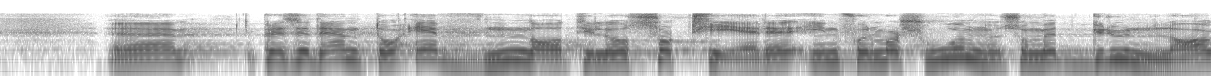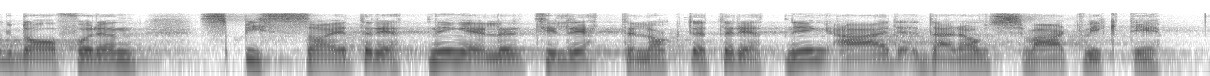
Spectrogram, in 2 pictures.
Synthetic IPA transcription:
pʰɾɛs̬ɪd̪ɛnt̪ɔʔɛʋnən̩d̪ɑt̪ʰɪlɔsɔʈʰeːɾəʔɪnfɔɾmɑʂuːnsɔmɛt̪ɡɾʉnlɑːɡd̪ɑfɔɾɛn | spɪsːɑɛt̪ːəɾɛt̪nɪŋɛlːəɾt̪ʰɪlɾɛt̪ːəlɑkt̪ɛt̪ːəɾɛt̪nɪŋæɾd̪æɾɑːʋsʋæːʈʋɪkt̪ɪ

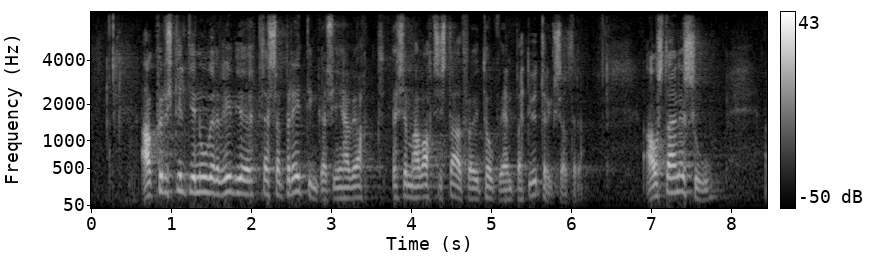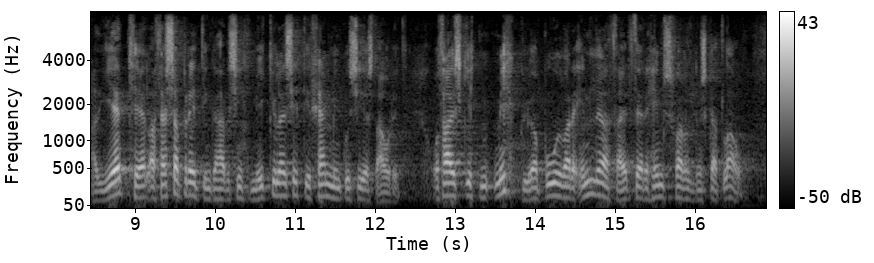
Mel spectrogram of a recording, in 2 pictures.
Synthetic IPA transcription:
a̰wkʰvɛɾɪscɪlt̪jɛnuvɛːɾarɪvjaʏhpθɛsːapɾeːjt̪iŋkasɛmjɛhavɪawhtsɛmhavawht̪sɪ̥st̪aːðfɾawjɪt̪ʰoːwkvɪɛmpajht̪ɪʏːt̪ɾḛjksa̰wθḛɾːa̰ | a̰ːwst̪aðɪnɛɾ̥suː | a̰ðjɛt̪ʰɛːlaðθɛsːapɾeːjt̪iŋkahavɪsin̥t̪mɪːcɪlajsɪht̪ir̥ɛmːiŋkʏsiːðast̪a̰ːwɾɪ̰ð | ɔɣθaðɪscɪht̪mɪhklʏaðpuːʏvaːjɾaʔɪnlɛɣaθajɾ̥θɛːɾḁɦejmsfaːɾalɪnskat̪laːw

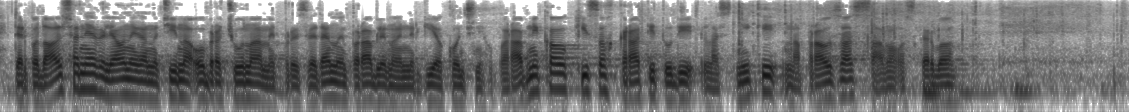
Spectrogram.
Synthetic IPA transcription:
t̪ɛɾpɔd̪aːlʃanjɛʋɛljaːwnɛɡanat͡ʃiːna̰ʔɔbɾʔat͡ʃuːnamɛt̪̚pɾɔizʋɛd̪ɛːnɔinpɔɾʔaːbljɛnɔɛnɛɾɡiːjɔkont͡ʃnixupɔɾʔa̰ːbnikɔwkisɔxkɾʔaːt̪it̪uːd̪ila̰st̪niːkina̰pɾʔawzasa̰ːmɔ̰ʔɔ̰skəɾbɔ

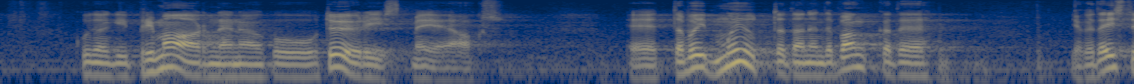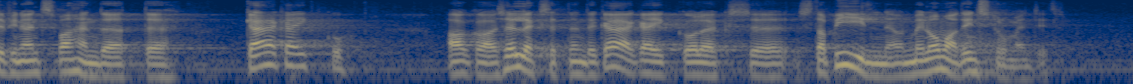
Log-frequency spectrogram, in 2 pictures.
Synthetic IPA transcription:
kujd̪̥ɑɡ̥iprimɑːrne̞nɑɡ̥ut̪ø̞ːɾiːst̪me̞je̞jɑ̰oks | e̞t̪ːɑvɤ̞jb̥mɤjut̪ːˑɑd̪̥ɑne̞nd̪e̞pɑŋkːˑɑd̪̥e̞ | jɑkɑt̪e̞jst̪e̞finɑnʲt̪svɑɦe̞nd̪̥ɑjɑt̪ːˑe̞ | kæekæjkːu | ɑɡ̥ɑse̞lːe̞kse̞t̪ne̞nd̪e̞kæekæjkːˑo̞lekst̪ɑb̥iːlne̞o̞nme̞jlo̞mɑd̪̥inst̪rume̞nʲd̪̥id̪̥

